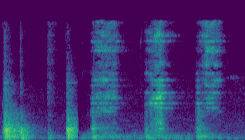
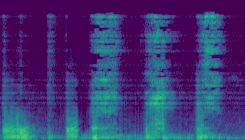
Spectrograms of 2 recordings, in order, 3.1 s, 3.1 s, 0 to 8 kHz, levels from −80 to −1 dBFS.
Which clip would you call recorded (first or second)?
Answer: first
